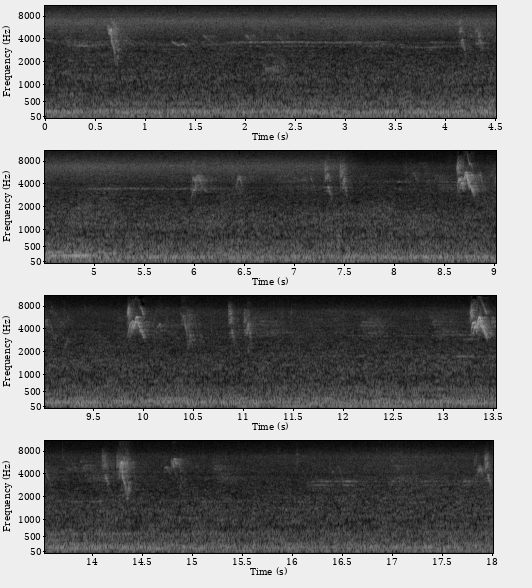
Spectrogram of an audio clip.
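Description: Small birds chirping in short, sharp, high calls, scattered and more frequent in the second half, over a steady low background hum.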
